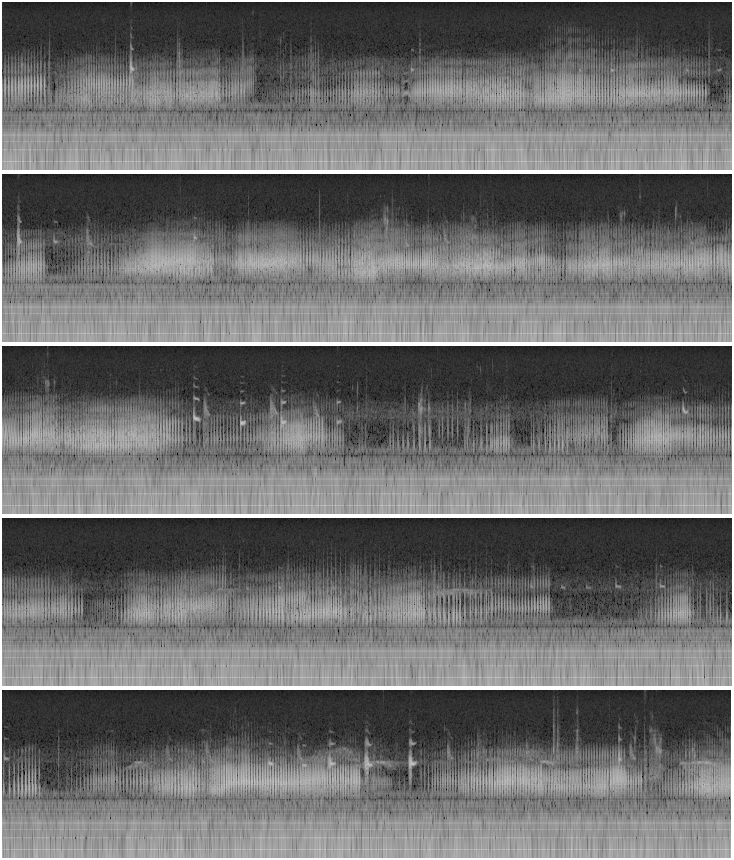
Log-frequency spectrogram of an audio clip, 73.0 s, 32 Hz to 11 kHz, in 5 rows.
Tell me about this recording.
common frogs and common toads in a garden pond ... xlr sass on tripod to zoom h5 ... bird call ... distant tawny owl 01:17:00 plus ... unattended time edited extended recording ...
